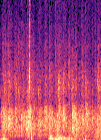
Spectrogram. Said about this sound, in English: So I think we ought to give Sister Blackshear a big hand clap.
